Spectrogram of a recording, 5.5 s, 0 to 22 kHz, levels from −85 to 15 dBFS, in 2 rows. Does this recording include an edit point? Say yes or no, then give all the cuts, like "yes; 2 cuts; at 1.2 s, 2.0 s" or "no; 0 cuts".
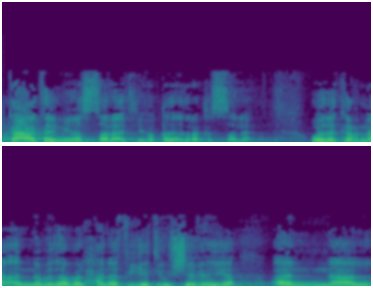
no; 0 cuts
